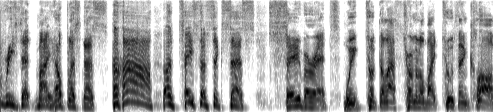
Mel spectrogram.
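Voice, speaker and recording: A huge, proud shark man for a video game. The voice is low and forceful, with animated swings in pitch. He is earnest and ferocious, and speaks in stiffly formal, precise phrases. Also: vocal fry, slightly rough, no echo, studio quality, full character voice. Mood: battle fervor. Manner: formal, stilted, precise diction with grandiose phrasing. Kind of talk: video game character voice lines.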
